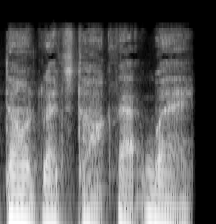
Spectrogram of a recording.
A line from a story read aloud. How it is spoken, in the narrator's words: he whispered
